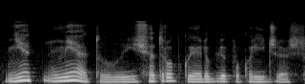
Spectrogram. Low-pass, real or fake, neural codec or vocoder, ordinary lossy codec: none; fake; codec, 16 kHz, 2 kbps, FunCodec, trained on LibriTTS, 25 frames a second; none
